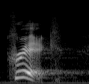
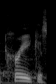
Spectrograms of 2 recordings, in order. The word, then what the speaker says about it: creek: You know how she pronounces the word creek? Crick. And if I heard her say crick, how would I write it? C-R-I-C-K and not C-R-E-E-K. How many of you know that the right way to say creek is creek?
